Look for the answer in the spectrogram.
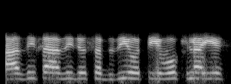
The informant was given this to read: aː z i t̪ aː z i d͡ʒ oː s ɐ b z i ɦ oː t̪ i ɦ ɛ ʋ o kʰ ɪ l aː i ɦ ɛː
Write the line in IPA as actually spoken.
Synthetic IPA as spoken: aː z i t̪ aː z i d͡ʒ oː s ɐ b z i ɦ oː t̪ i ɦ ɛ ʋ o kʰ ɪ l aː i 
